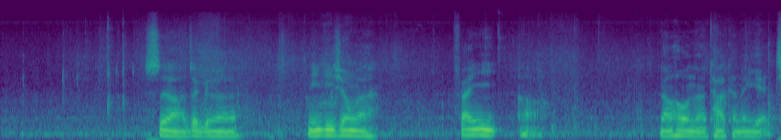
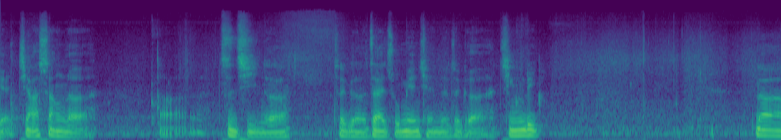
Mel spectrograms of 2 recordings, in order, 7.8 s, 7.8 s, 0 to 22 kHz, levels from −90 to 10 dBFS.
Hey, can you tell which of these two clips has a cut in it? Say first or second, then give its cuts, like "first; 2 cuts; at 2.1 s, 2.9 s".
first; 1 cut; at 6.5 s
